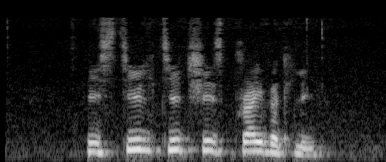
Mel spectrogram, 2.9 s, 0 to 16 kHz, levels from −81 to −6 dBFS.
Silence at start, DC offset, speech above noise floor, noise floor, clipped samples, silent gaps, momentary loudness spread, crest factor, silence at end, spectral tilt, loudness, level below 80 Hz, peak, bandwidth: 0.65 s; under 0.1%; 34 dB; -57 dBFS; under 0.1%; none; 10 LU; 16 dB; 0.5 s; -6 dB/octave; -24 LUFS; -58 dBFS; -8 dBFS; 11.5 kHz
